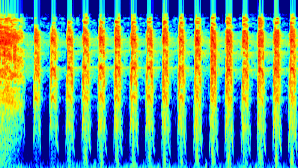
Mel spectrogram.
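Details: Owl calling: the end of a rough screech, then about eighteen clipped breathy rasps, delivered rapidly and rhythmically, near four each second, against a quiet background.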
